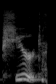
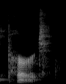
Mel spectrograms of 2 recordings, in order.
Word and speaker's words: Peart: and they pronounced it Peart. I'm like, I swear, Rush drummer guy is Pert. That's the only way I've ever heard that name pronounced.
